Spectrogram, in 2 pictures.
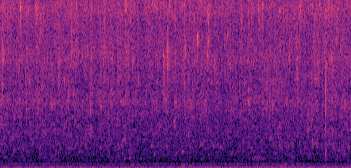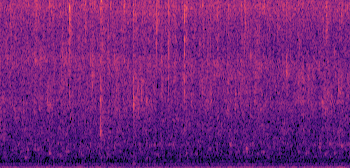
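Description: Water trickling and dripping, with small scattered clicks and a steady low hum underneath.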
